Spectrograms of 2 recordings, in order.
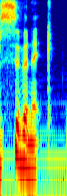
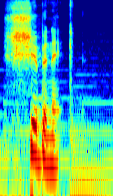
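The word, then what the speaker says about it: Šibenik: the job at now I have been calling him Civic but I've checked the pronunciation on Google apparently it's shibenik I'll try and remember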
